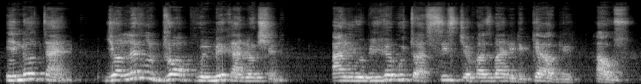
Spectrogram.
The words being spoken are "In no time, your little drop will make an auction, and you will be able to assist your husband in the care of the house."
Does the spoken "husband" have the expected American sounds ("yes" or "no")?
yes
